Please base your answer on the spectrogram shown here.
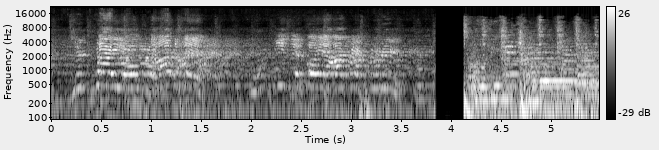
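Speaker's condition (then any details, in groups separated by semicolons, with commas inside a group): No condition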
